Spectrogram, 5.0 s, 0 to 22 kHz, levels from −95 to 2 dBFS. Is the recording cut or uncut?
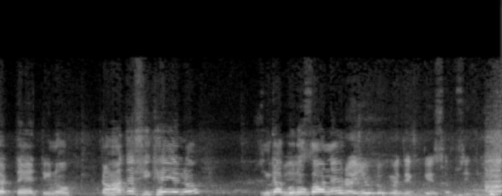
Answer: uncut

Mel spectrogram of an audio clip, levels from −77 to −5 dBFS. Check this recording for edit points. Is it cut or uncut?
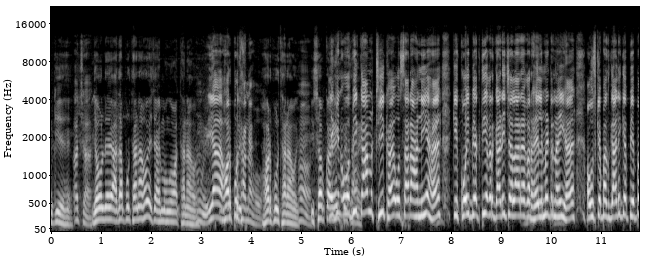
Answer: uncut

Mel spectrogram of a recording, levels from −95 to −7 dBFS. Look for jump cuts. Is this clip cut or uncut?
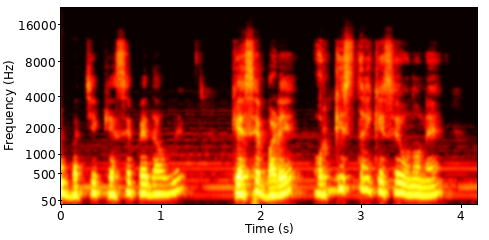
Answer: uncut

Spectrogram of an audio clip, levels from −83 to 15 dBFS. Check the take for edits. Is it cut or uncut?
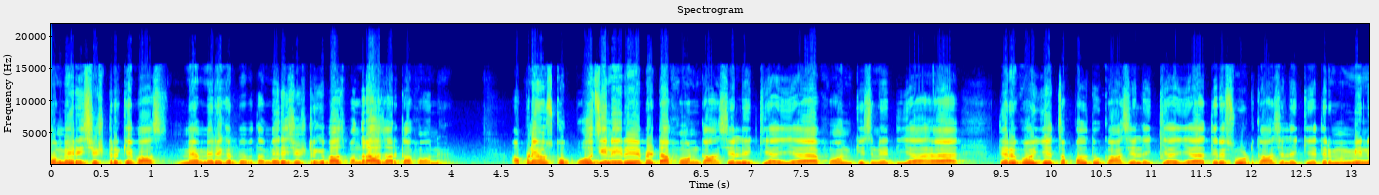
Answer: uncut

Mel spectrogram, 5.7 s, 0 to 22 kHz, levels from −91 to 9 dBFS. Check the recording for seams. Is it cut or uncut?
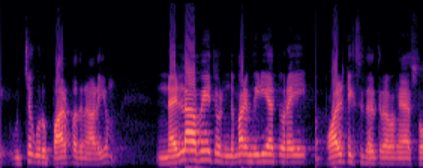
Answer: cut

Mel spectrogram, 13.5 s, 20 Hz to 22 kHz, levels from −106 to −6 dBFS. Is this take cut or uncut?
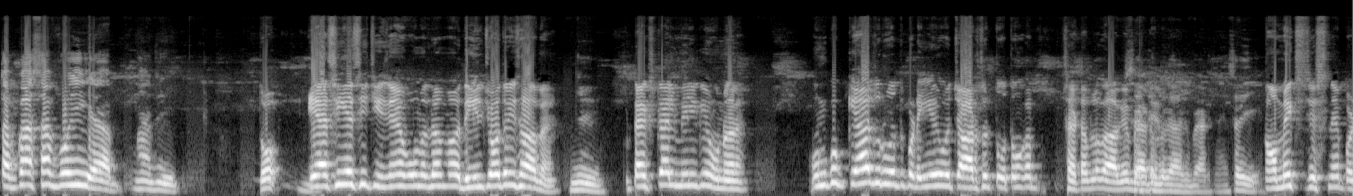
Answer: cut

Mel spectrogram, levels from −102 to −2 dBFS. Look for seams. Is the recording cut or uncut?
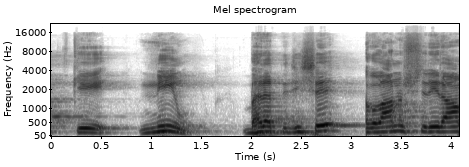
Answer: cut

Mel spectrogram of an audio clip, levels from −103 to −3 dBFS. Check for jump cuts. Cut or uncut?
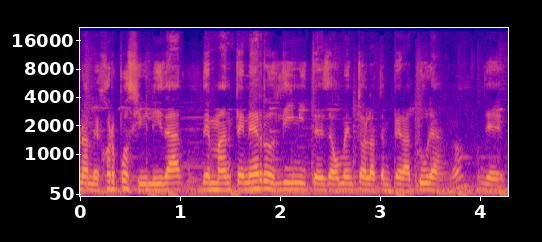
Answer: cut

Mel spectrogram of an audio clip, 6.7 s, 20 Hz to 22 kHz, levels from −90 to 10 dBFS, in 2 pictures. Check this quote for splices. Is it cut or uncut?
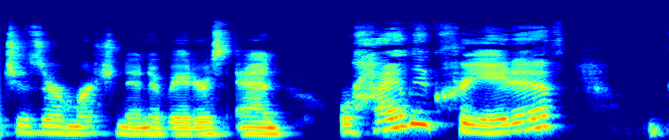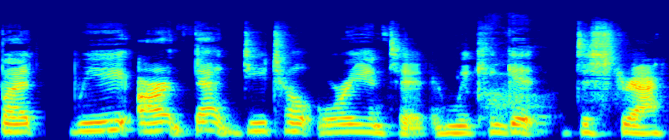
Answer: uncut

